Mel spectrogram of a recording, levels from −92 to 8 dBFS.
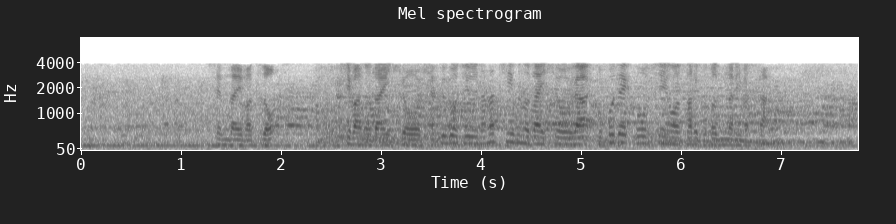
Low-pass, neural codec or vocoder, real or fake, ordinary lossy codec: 7.2 kHz; none; real; AAC, 16 kbps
